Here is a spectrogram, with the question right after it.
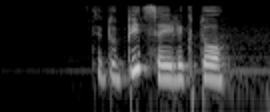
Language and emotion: Russian, angry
